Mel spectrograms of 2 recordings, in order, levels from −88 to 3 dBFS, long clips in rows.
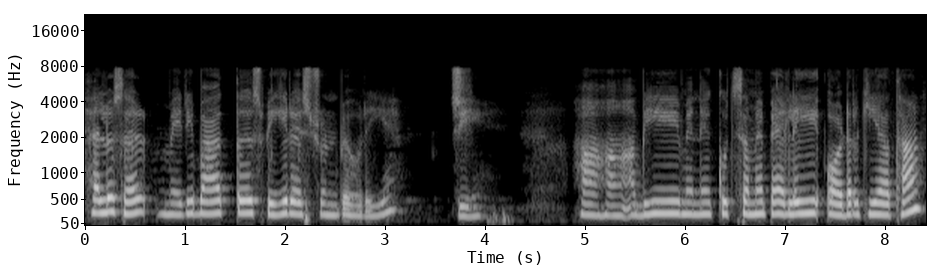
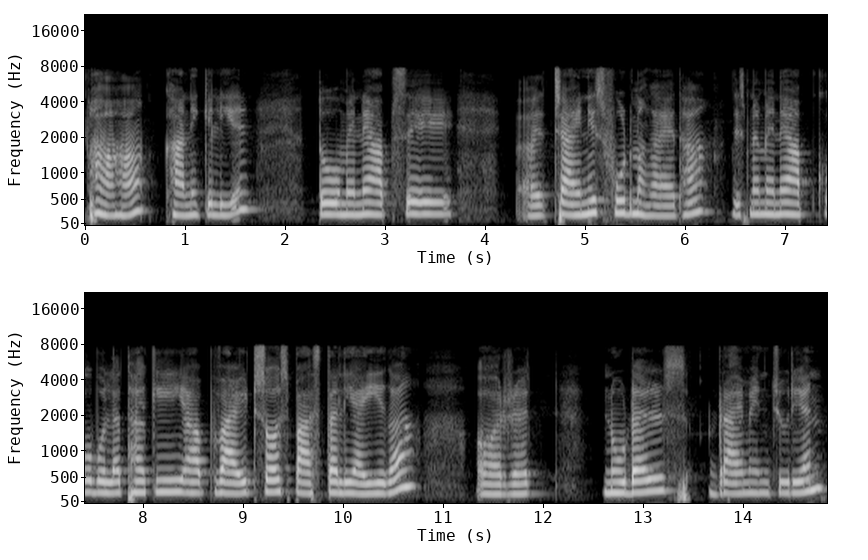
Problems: background sounds at intervals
